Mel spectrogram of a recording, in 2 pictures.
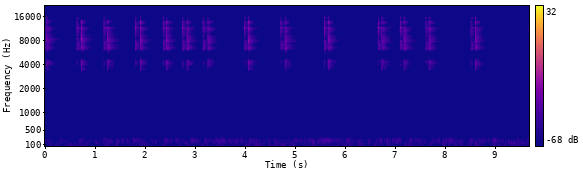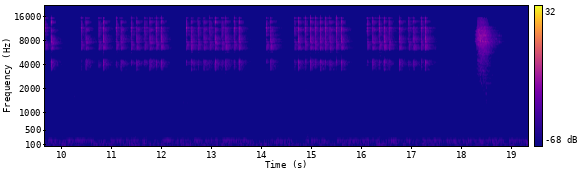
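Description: Faint clicking of a computer mouse and keyboard, single clicks at first, then quick runs of rapid clicks in the second half, over a low steady hum. A brief hiss near the end.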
